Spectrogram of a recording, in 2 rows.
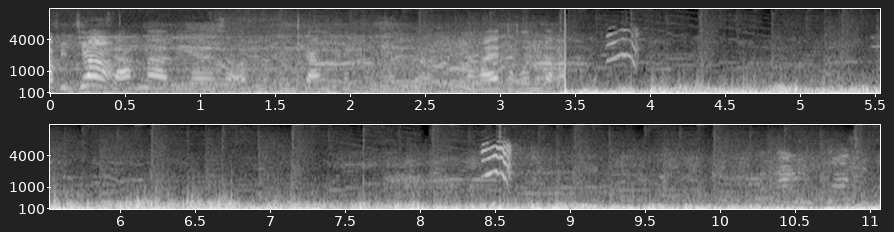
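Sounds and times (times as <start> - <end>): steady low rumble: 3.4 - 11.0.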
